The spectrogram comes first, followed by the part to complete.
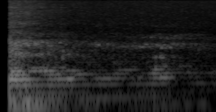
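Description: Street traffic: a motor vehicle's engine, loudest as the recording begins and fading away over about a second, with a brief swell again near the end.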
